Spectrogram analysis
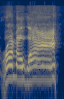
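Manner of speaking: high, drawn-out mock panic shriek; mock scream. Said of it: "he's screaming".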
